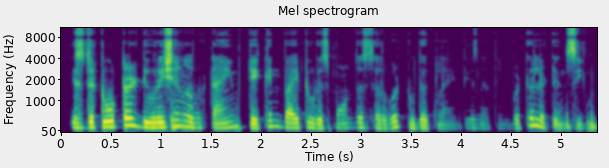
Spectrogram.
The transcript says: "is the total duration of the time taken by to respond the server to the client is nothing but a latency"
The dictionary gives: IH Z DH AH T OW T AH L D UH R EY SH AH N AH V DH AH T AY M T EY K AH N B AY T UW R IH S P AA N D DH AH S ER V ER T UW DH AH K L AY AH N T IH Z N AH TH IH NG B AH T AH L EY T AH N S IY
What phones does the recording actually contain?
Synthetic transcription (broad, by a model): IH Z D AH T OW T AH L D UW R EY SH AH N AH V T AY M T EY K AH N B AY T UW R IH S P AA N D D AH S ER V ER T UW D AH K L AY AH N T IH Z N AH T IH NG B AH T AH L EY T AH N S IY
